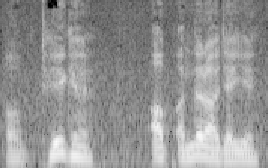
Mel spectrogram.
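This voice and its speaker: A man's voice: lowish voice, slow pace, warm tone, slight background noise. A man voicing an anxious but kind young man, hesitant and wary, in a horror cartoon story. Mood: kind, polite.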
